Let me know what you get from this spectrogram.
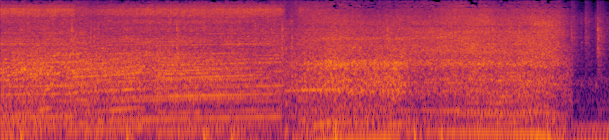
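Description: Cartoon sound effects of several car engines running and revving, their pitch slowly rising. Near the end this gives way to a steady low engine drone.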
